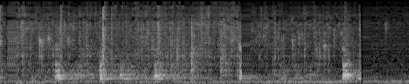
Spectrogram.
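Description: Curry leaf sprigs drop into a pan of frying onions, giving a few sharp spattering bursts over a steady close sizzle, with light stirring and no talk.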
